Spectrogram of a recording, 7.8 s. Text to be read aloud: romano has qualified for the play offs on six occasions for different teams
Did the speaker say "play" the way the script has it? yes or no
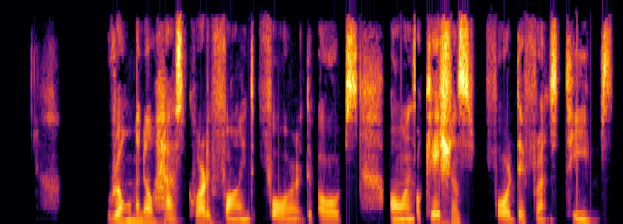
no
